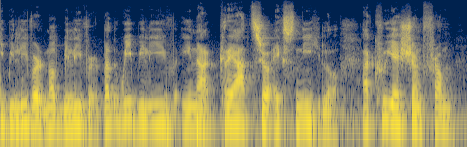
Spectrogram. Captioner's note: speaks in foreign language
